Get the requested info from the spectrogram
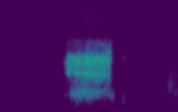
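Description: A single audible breath taken by a man, about half a second long, near the middle of an otherwise near-silent pause in his speech.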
